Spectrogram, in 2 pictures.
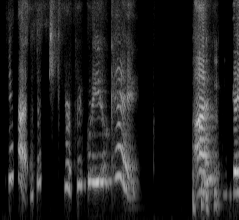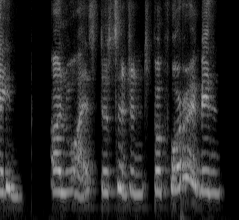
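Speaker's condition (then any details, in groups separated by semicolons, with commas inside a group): Cerebral palsy; spastic quadriplegic, severe, wheelchair user, retained startle reflex; diagnosed around 5 months, ongoing physical therapy; speech not affected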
